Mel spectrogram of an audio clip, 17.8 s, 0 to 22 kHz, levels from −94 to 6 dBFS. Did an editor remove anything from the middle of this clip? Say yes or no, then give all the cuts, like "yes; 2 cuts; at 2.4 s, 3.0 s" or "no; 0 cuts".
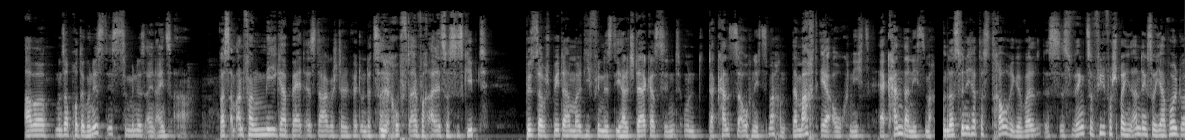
yes; 2 cuts; at 14.0 s, 15.9 s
